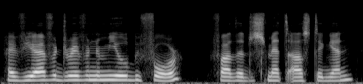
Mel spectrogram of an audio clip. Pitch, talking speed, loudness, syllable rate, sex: 190 Hz, 200 wpm, -16 LUFS, 6.0 syllables/s, female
